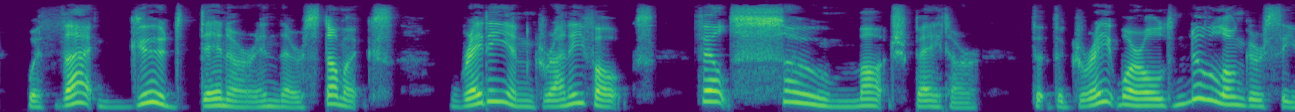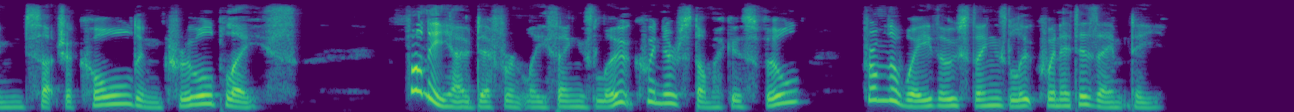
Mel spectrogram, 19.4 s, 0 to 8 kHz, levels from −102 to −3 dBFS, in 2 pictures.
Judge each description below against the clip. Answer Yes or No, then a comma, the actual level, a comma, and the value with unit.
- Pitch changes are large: Yes, wide, 7.3 semitones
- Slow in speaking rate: No, average, 150 wpm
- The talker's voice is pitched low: No, medium, 175 Hz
